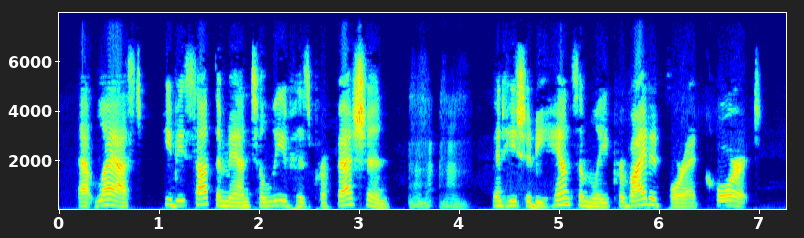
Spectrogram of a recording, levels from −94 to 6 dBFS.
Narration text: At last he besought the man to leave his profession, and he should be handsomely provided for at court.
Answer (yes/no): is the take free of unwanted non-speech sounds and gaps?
no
